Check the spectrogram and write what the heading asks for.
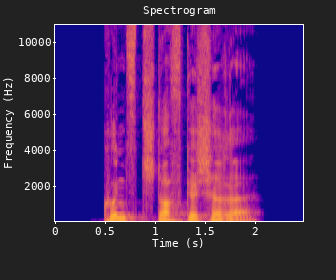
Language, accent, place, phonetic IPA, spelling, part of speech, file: German, Germany, Berlin, [ˈkʊnstʃtɔfɡəˌʃɪʁə], Kunststoffgeschirre, noun, De-Kunststoffgeschirre.ogg
- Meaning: nominative/accusative/genitive plural of Kunststoffgeschirr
